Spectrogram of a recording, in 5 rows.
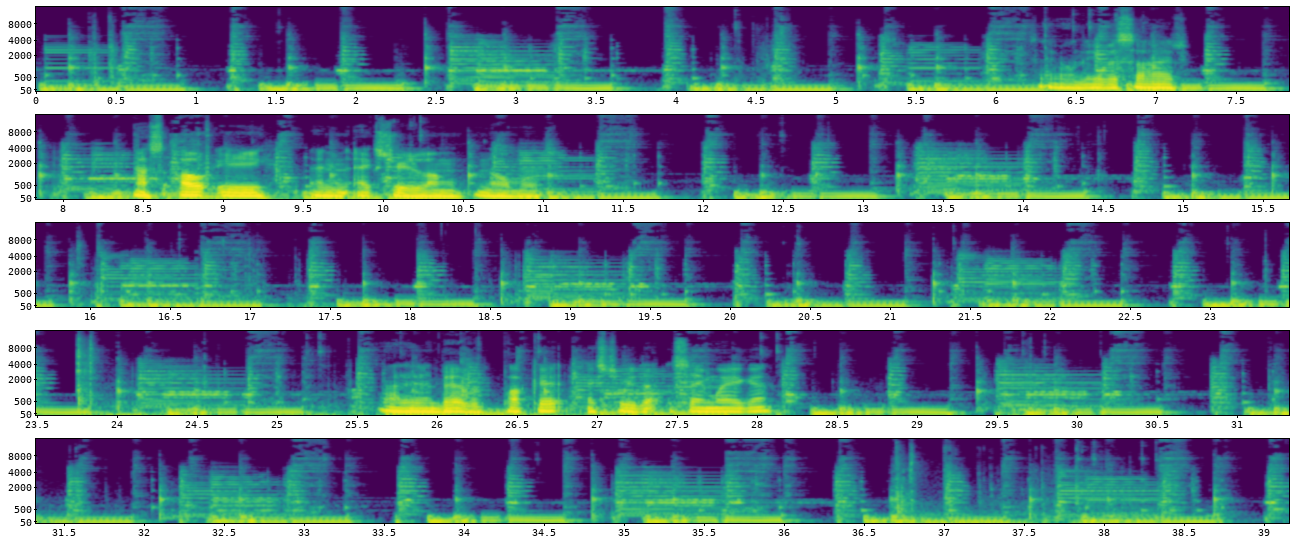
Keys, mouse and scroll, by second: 0.5 alt+e, 4.3 click, 4.9 middle click, 6.2 middle click, 6.9 middle click, 7.6 middle click, 8.7 alt+e, 12.4 middle click, 13.0 middle click, 14.2 shift+middle click, 14.5 middle click, 15.5 middle click, 16.3 shift+middle click, 17.4 middle click, 18.4 middle click, 19.3 k, 24.9 middle click, 25.0 shift+middle click, 25.6 click, 26.2 alt+e, 28.0 click, 28.4 click, 29.5 shift+middle click, 29.8 middle click, 30.7 middle click, 31.2 k, 37.6 3, 38.2 shift+click, 38.6 click.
